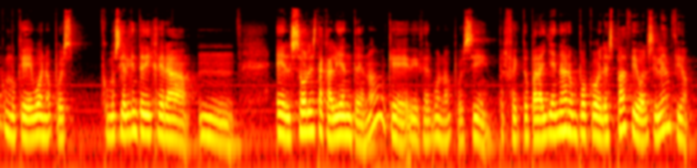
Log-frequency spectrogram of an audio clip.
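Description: A woman's voice: fairly low pitch, a little mellow. A tired woman hosting a solo podcast, talking casually to her listener and acting out other people's replies. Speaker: podcast host.

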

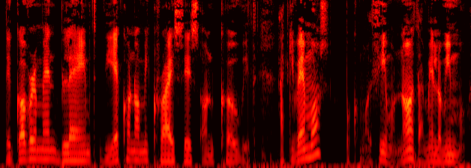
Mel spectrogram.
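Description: Man, English teacher, slow careful example sentences, close dry recording. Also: lowish voice, no room sound. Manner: reads example sentences slowly and clearly, then repeats them; often ends points with "¿no?" and "¿vale?". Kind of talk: language lesson.

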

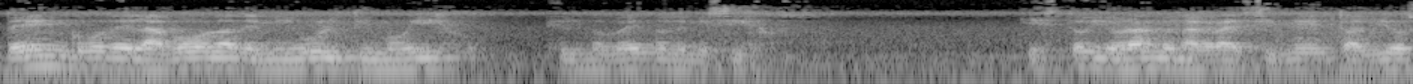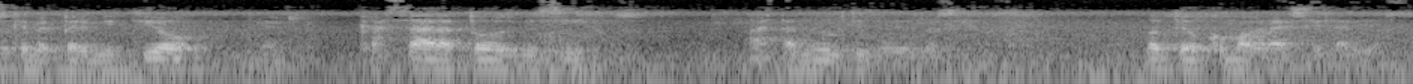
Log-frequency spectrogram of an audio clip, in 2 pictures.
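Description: A man voicing a grateful, weeping elderly father in a story. He speaks softly and hushed, as if deeply moved. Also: level tone, normal speed, background noise, lightly acted. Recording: roomy, distant, dull hall recording.

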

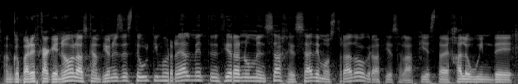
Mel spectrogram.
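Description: A man's voice: mid-range voice, fast talker. A man reading a comic news story aloud, stumbling over words and laughing at his own slips. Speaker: comedy news contributor.

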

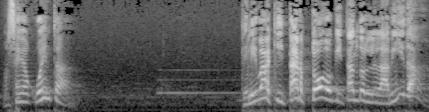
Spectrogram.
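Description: A man preaching a sermon as pastor, folksy and animated, acting out characters and checking in with his congregation. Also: very high-pitched, measured pace, breathy edge. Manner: repeats rhetorical check-ins with the congregation.

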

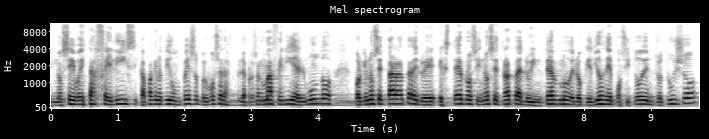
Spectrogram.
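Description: A man in his thirties with an Argentine Spanish accent preaches an impassioned sermon, putting questions to the congregation. He's a pastor, and his voice sits on the high side with a mellow quality.

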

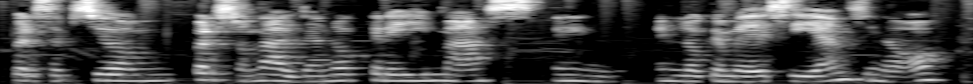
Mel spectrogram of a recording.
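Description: Animated and eager, a young Venezuelan guest with a Venezuelan accent fills her casual podcast interview with lots of fillers. Her medium-pitched voice is unhurried, set against soft background music, and the recording quality is low.

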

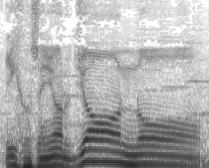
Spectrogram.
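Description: A man playing a calm, formal doctor on a radio prank call, speaking politely and with measured care. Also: lowish voice, faint music behind. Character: calm formal male doctor giving news.

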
